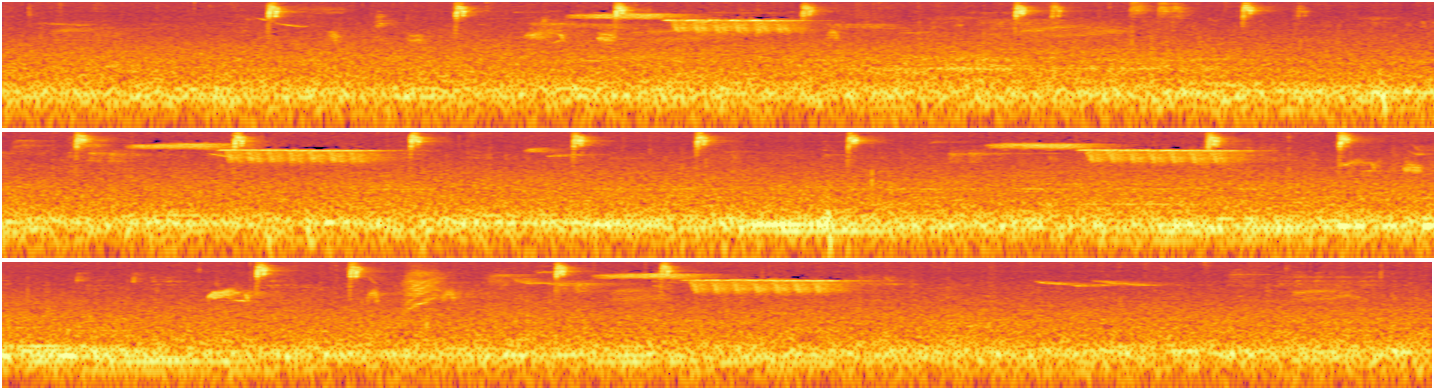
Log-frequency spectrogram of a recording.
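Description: Birdsong: short, sharp high chirps with a buzzy trill about a second long, the same pattern repeating about every six seconds.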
